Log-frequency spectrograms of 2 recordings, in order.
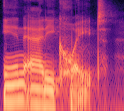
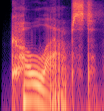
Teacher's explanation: stress on the second syllable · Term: word stress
